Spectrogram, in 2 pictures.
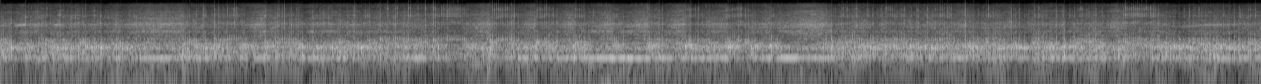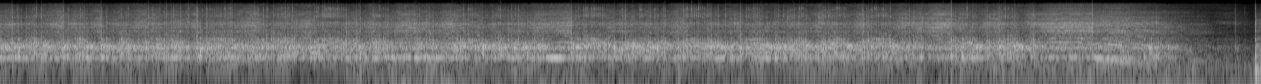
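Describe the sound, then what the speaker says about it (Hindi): Butter and sugar are beaten together for biscuit dough, giving a loud, continuous whirring and rubbing churn that holds steady for the whole stretch, close and unbroken, before cutting off at the end. "चीनी भी मैंने डाल दी, इसको बीट करेंगे थोड़ी देर।"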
